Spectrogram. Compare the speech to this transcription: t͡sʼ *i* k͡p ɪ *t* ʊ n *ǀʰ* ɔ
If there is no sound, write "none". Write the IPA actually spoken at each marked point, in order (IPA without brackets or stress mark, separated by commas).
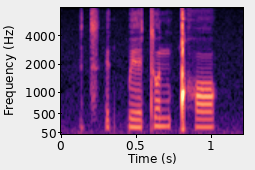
ɪ, t, ǃʰ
